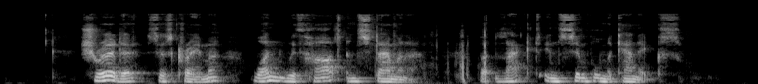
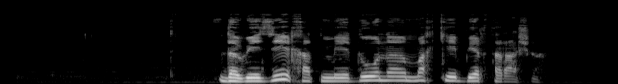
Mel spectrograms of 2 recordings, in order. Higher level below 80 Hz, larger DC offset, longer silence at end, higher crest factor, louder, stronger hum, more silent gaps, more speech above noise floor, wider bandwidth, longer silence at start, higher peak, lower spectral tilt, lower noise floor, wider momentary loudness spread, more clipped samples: first, -56 dBFS vs -68 dBFS; neither; about the same, 0.8 s vs 0.9 s; about the same, 18 dB vs 20 dB; about the same, -21 LUFS vs -21 LUFS; neither; neither; second, 49 dB vs 55 dB; about the same, 11.5 kHz vs 11.5 kHz; second, 0.8 s vs 2.2 s; about the same, -4 dBFS vs -2 dBFS; about the same, -5.5 dB/octave vs -6 dB/octave; second, -69 dBFS vs -76 dBFS; about the same, 14 LU vs 16 LU; neither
